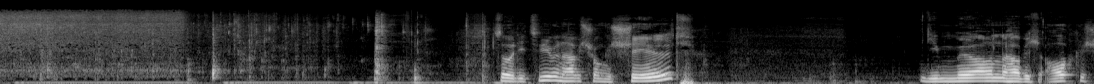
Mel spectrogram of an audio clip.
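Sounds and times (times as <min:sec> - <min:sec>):
tap water running over zucchini being washed: 0:00.0 - 0:04.3
speech: 0:05.0 - 0:07.0, 0:09.2 - 0:10.9.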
